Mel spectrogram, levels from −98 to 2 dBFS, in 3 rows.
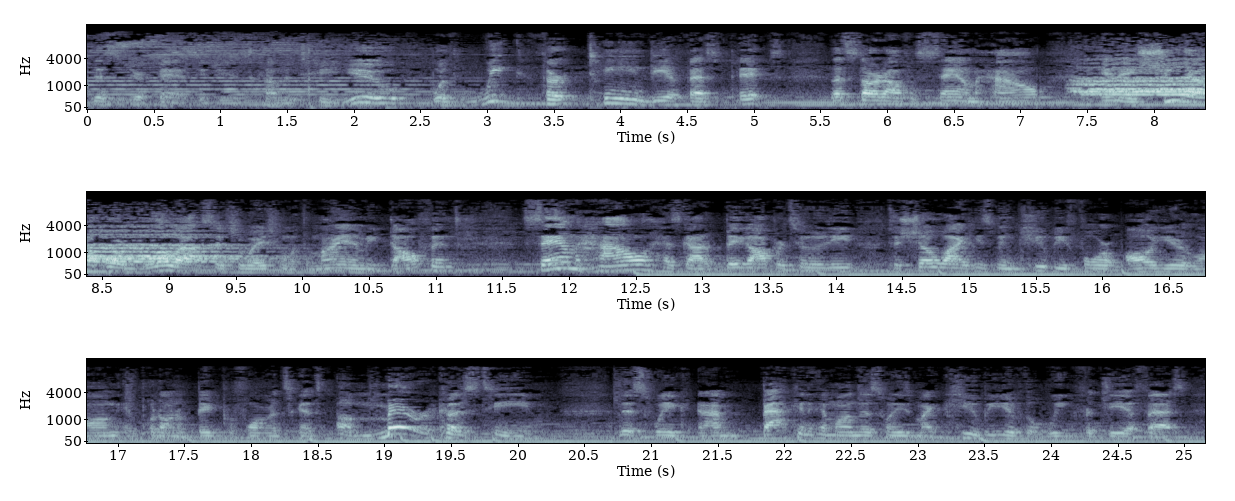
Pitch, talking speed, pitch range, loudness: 125 Hz, 170 wpm, 115-150 Hz, -23 LUFS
